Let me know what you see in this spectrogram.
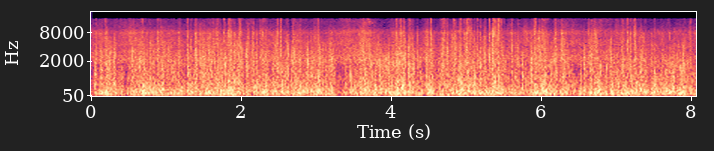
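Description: Wind buffeting a microphone held out of a moving express train's window, over the steady rumble of the coach running along the track.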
